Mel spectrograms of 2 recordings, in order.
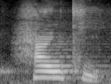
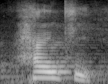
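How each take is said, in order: Both takes have the same delivery.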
